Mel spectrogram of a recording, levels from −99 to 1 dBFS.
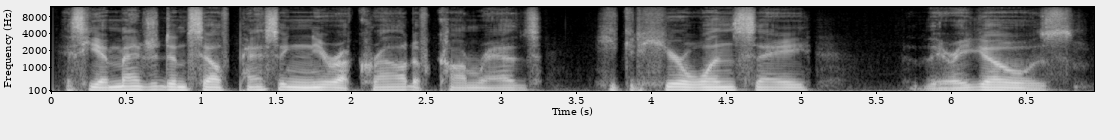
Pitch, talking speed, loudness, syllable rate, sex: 100 Hz, 155 wpm, -17 LUFS, 4.8 syllables/s, male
